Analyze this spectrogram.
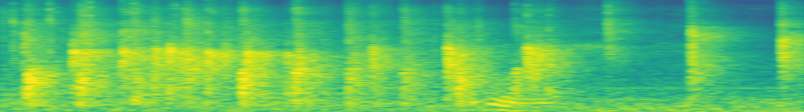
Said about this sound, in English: Clap, clap, clap.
